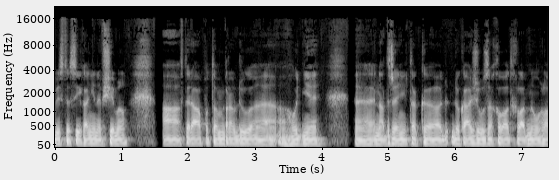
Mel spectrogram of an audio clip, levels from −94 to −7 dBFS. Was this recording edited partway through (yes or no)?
yes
